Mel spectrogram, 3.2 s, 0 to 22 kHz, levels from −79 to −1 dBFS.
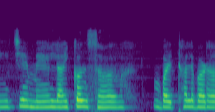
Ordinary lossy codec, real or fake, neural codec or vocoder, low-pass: none; real; none; 7.2 kHz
